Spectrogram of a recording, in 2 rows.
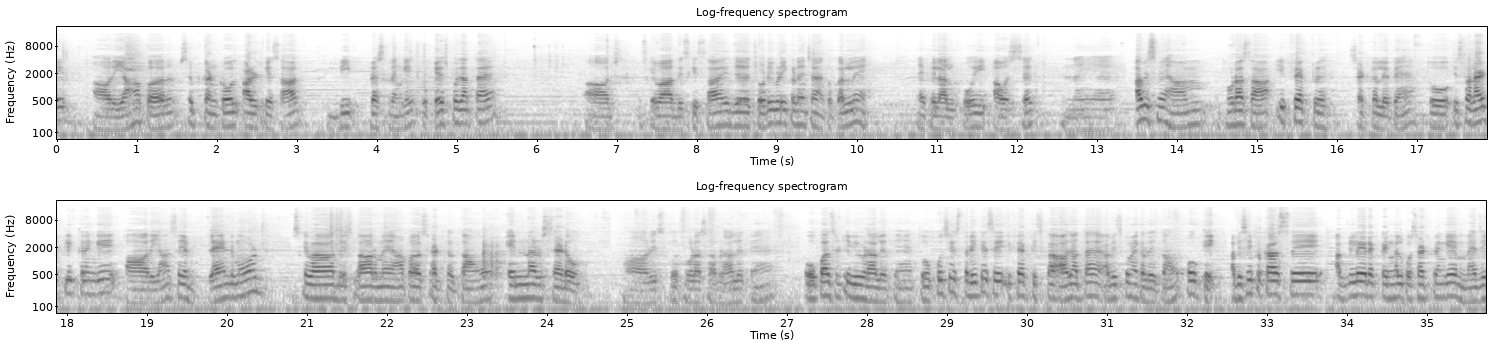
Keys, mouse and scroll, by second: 5.0 ctrl+alt+shift+v, 6.8-9.6 typing, 8.4 click, 9.1 click, 9.5 click, 10.4 click, 18.5 right click, 20.7 click, 27.4 ctrl+z, 28.5 click.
